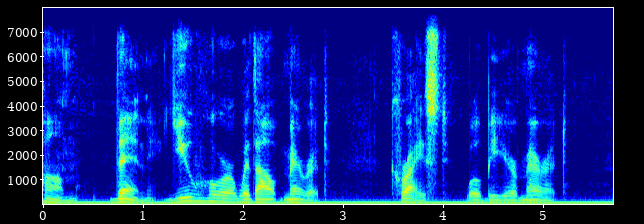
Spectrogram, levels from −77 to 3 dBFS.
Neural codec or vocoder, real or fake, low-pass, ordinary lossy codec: none; real; 7.2 kHz; Opus, 24 kbps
